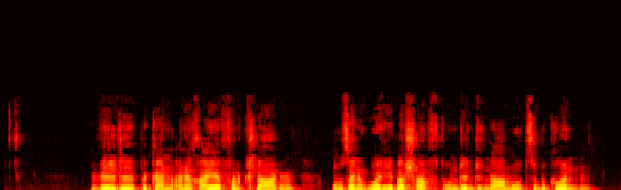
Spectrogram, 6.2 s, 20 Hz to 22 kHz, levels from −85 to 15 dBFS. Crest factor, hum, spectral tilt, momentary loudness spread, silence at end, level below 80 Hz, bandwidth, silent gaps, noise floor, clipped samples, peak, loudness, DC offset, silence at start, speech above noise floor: 16 dB; none; -6.5 dB/octave; 9 LU; 0.3 s; -58 dBFS; 9.6 kHz; none; -71 dBFS; under 0.1%; -2 dBFS; -18 LUFS; under 0.1%; 0.9 s; 54 dB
